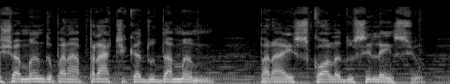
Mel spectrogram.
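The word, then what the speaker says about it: דמם: Se pronuncia damam.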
